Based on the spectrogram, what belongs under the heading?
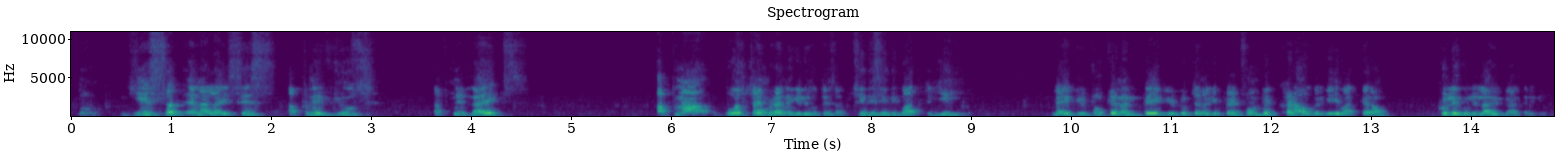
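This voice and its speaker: A man's voice: sits high, moderate pace, darkish tone, distant mic, highs cut off. A man teaching a live online class for nursing exams, speaking bluntly and scolding his students. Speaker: nursing exam coaching teacher. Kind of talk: live-stream lecture, candid rant.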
